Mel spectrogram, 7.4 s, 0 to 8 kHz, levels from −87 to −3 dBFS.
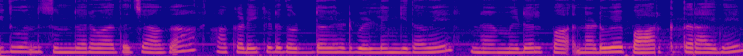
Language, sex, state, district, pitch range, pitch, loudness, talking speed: Kannada, female, Karnataka, Dharwad, 215-235 Hz, 225 Hz, -42 LUFS, 135 wpm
